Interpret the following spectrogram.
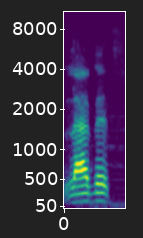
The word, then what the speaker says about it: Lavitz: Most people pronounce it Lavitz. I choose to pronounce it Levitz.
